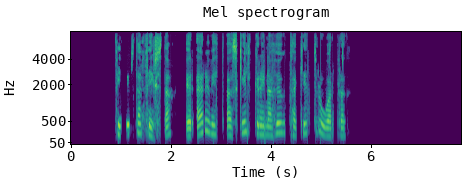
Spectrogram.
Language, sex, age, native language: Icelandic, female, 50-59, Icelandic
